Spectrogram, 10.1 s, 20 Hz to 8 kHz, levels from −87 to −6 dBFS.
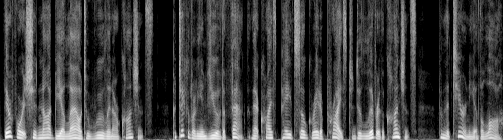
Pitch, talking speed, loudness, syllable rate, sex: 155 Hz, 205 wpm, -18 LUFS, 5.8 syllables/s, female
